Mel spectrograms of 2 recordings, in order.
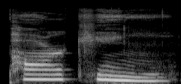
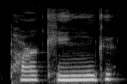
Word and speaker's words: parking: This one doesn't kick out because there's not a K at the end, it's a G. Parking. Sometimes you can have like a hard G sound at the end. Parking. Parking. It's not wrong, but usually that ing sound stops. It just stops at the back of your throat instead of that gentle kick.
